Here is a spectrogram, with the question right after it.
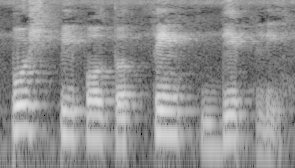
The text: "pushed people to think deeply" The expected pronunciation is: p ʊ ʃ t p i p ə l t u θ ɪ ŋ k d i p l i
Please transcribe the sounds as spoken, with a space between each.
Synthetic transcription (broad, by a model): p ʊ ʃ t p i p ə l t u t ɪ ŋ k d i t l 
